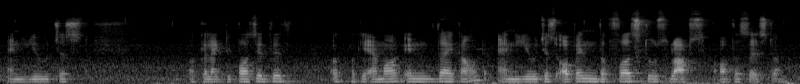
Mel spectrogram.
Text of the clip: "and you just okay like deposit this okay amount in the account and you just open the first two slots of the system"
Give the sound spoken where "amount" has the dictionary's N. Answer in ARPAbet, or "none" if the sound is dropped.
none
